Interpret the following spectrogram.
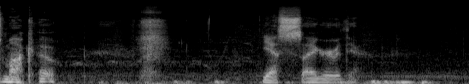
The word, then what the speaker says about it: Mako: invading this game also who's still pronouncing it Maiko instead of macho despite the game deciding firmly that it's pronounced macho Oh more ghosts cool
